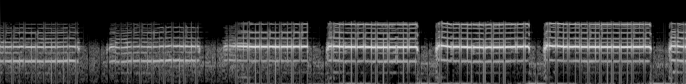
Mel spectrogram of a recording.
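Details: A female peregrine falcon on the perch berates her mate for landing in the nestbox without food, Great Spirit Bluff, early morning of 28 February 2017. Seven grating, buzzy wails come in quick succession and grow louder, with barely a gap between them.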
